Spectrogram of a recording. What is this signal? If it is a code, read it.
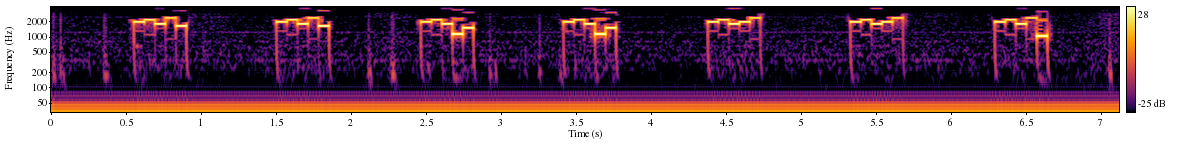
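Five-tone selective call (ZVEI), heard as quick runs of five tones, tones of about 80 ms. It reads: 89706 89706 89725 89725 89780 89780 89701
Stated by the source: Five-tone ZVEI selective call received on an SDR, from the Feuerwehr Orlamünde fire brigade server.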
